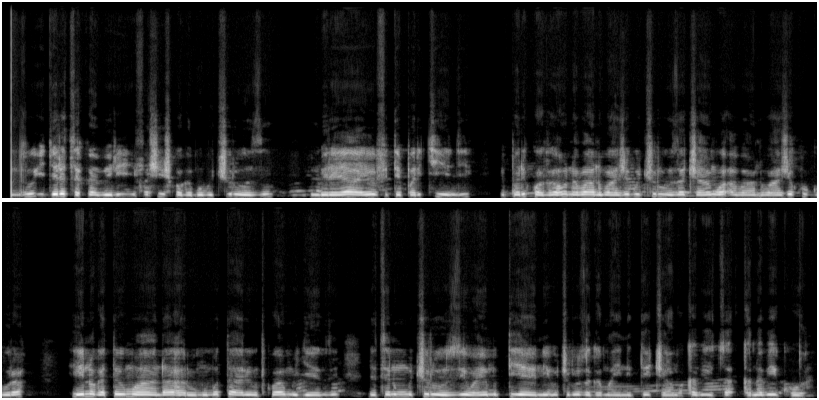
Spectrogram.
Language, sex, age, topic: Kinyarwanda, male, 18-24, finance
